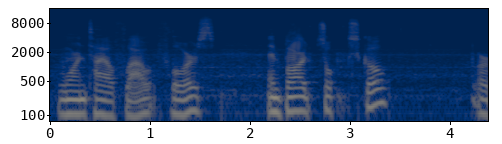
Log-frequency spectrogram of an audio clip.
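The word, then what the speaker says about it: Txoko: polished mirrors and worn tile fls and bar choko or pronounced chco.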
